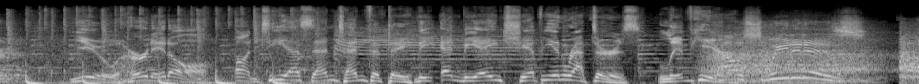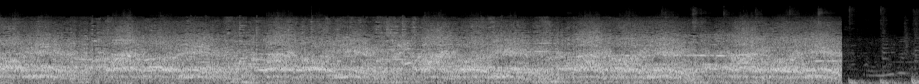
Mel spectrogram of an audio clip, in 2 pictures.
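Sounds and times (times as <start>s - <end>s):
speech: 0.1s - 8.8s
fans chanting five more years: 7.0s - 17.6s.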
